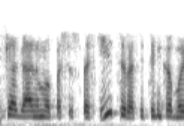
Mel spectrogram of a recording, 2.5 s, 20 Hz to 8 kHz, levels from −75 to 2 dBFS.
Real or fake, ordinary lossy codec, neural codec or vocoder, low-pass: real; MP3, 32 kbps; none; 7.2 kHz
